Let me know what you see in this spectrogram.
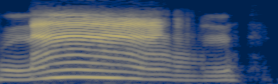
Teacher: So like nine, that's that's a word that is going to be really easy to find the nasality because the n's, the m's, the ings are all going to be more nasal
